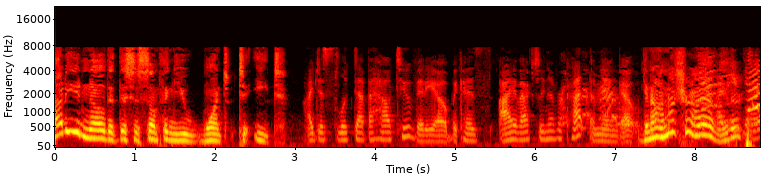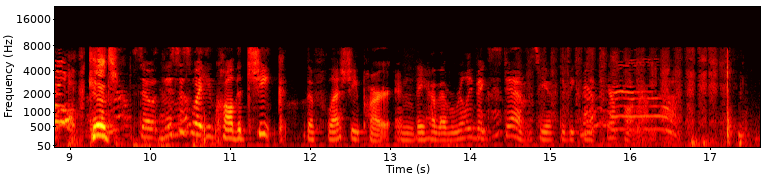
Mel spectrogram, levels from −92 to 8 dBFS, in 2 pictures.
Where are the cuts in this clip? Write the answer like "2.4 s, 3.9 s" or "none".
3.1 s

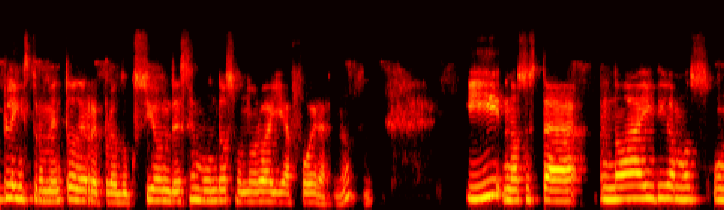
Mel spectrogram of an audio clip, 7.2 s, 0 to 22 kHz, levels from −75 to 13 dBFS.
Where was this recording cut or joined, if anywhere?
3.6 s, 6.0 s

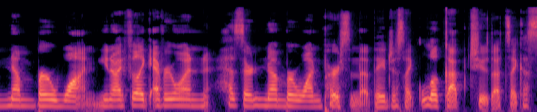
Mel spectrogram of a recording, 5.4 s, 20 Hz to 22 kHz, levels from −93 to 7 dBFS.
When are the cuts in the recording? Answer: none

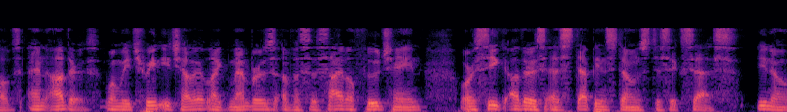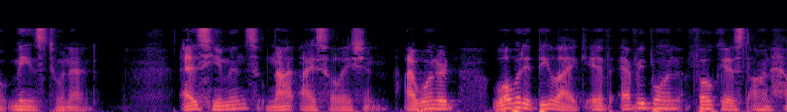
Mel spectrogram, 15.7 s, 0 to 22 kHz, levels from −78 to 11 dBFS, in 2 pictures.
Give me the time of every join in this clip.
10.5 s, 11.8 s

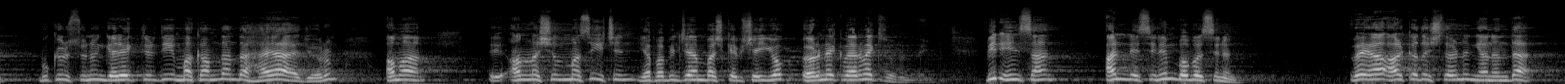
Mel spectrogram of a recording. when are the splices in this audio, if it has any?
none

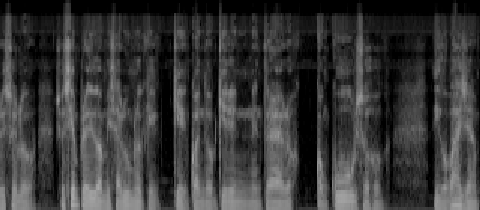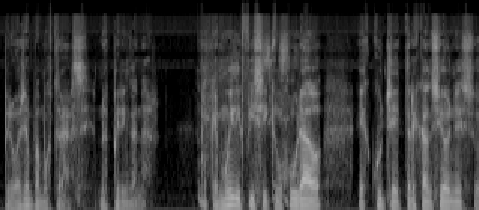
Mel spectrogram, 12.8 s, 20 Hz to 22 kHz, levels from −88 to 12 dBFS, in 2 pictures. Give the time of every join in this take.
none

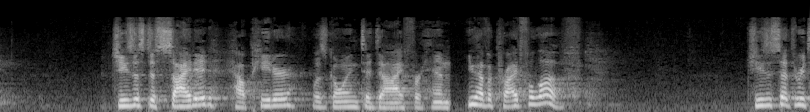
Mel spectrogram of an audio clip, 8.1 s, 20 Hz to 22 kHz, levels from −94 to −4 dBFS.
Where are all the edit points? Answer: 1.0 s, 4.5 s

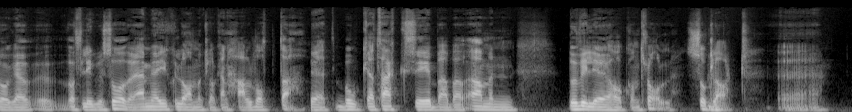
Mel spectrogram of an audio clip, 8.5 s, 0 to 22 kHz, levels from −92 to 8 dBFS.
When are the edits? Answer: 3.1 s

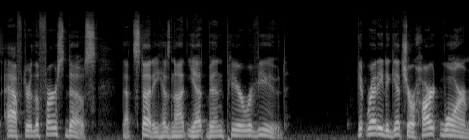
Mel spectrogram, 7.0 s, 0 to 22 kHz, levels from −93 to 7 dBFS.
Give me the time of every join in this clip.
none

